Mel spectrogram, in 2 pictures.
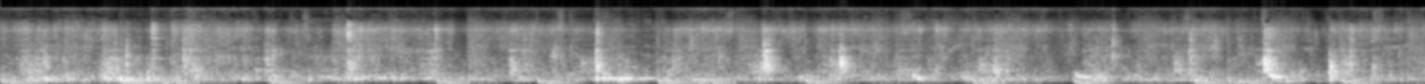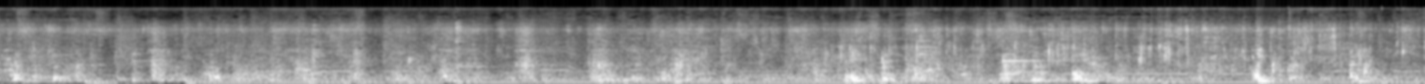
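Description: Shovels scrape and thud through wet earth.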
